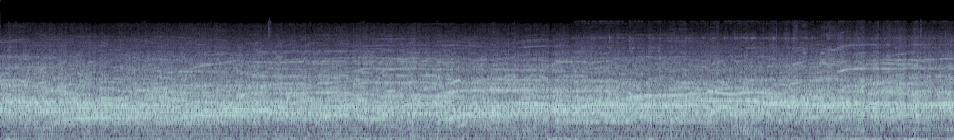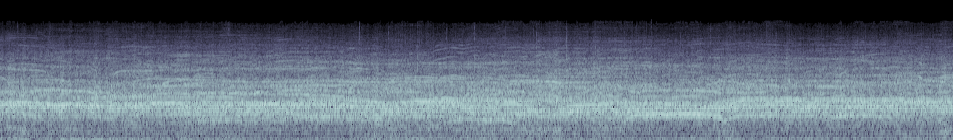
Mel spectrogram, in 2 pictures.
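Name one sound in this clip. A large crowd cheers and screams with excitement outdoors.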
